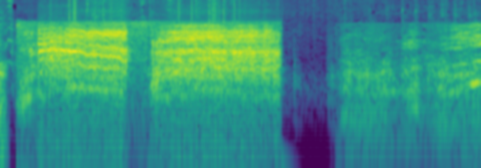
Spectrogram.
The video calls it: PIG SOUND - PIGS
